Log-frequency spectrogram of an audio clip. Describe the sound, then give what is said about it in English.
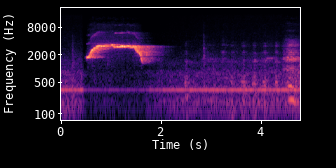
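A single loud shepherd's whistle calling sheep, a long sliding note that rises, holds and drops away over about a second, followed by quiet with a faint steady hum in the background. “Her dad, whenever he would want to call his sheep, he would whistle.”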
